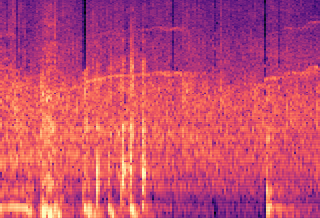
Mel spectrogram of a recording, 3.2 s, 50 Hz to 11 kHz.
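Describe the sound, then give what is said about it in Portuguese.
A church audience applauds the Ministério Multi team on a Friday at Profetizando 2021, in a steady, dense wash of clapping that holds at an even level for a few seconds, with several short vocal bursts rising over it, like shouts or cheers. “Olha só que bênção, dá uma salva de palmas pro pessoal do Ministério Multi.”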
